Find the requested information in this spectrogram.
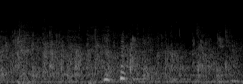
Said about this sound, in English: Now I'm going to let these ladies sit down, so give them a round of applause for their wonderful participation.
